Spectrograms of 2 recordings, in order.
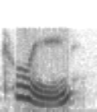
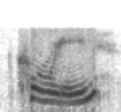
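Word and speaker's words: Karene: My name is Corrine. – Oh, sorry, what was your name? – Corrine. – How do you spell that? – It's Karen with an E on the end.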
